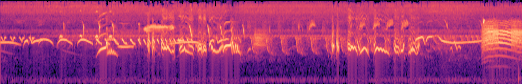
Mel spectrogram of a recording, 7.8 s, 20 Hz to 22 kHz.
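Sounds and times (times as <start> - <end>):
dawn chorus of several birds chirping, trilling and whistling: 0.0 - 7.8
gray catbird cat-like mewing call: 6.1 - 7.8.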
